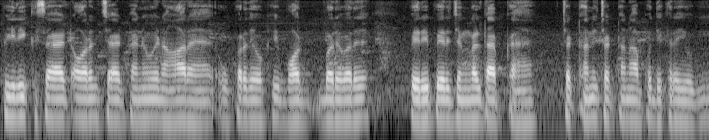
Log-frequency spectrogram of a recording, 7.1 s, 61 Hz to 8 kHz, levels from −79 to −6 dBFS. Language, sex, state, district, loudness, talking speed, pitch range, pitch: Hindi, male, Madhya Pradesh, Katni, -21 LUFS, 220 wpm, 120-130 Hz, 125 Hz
